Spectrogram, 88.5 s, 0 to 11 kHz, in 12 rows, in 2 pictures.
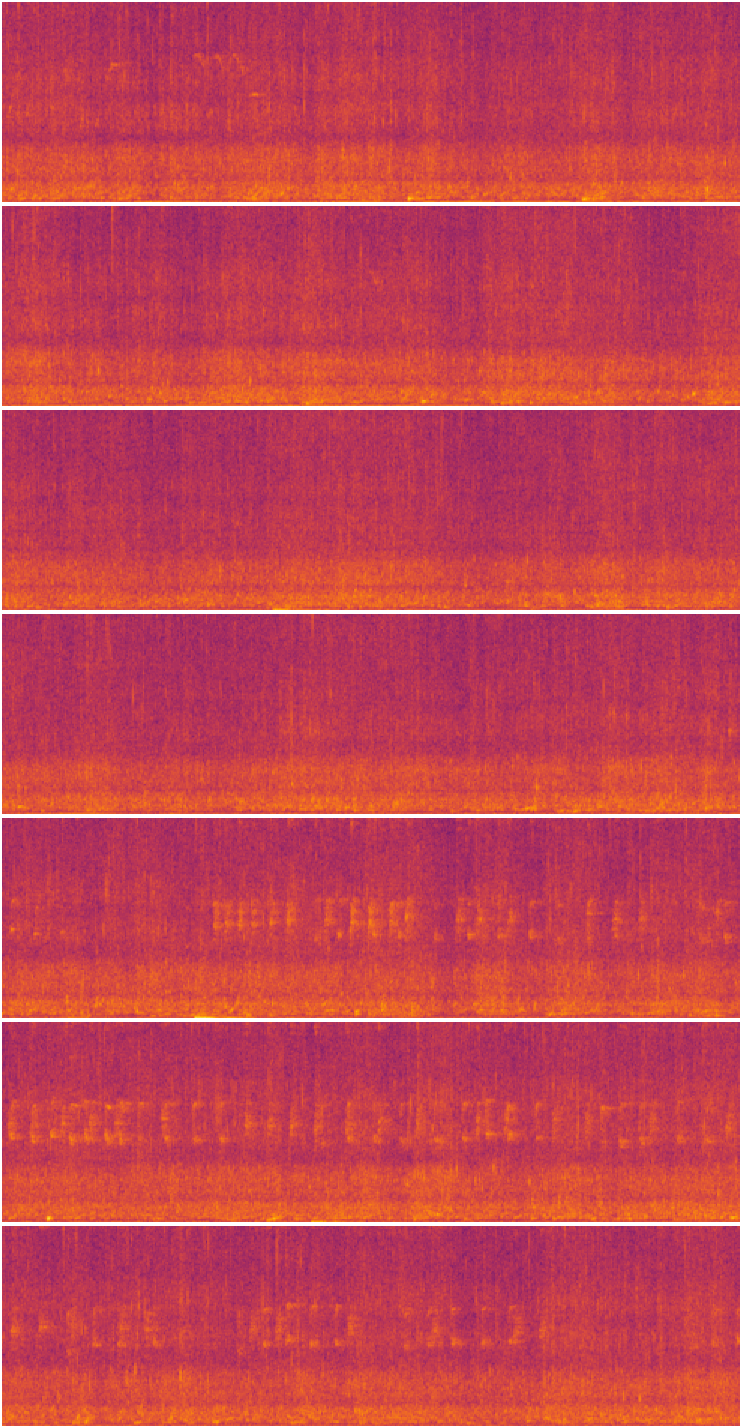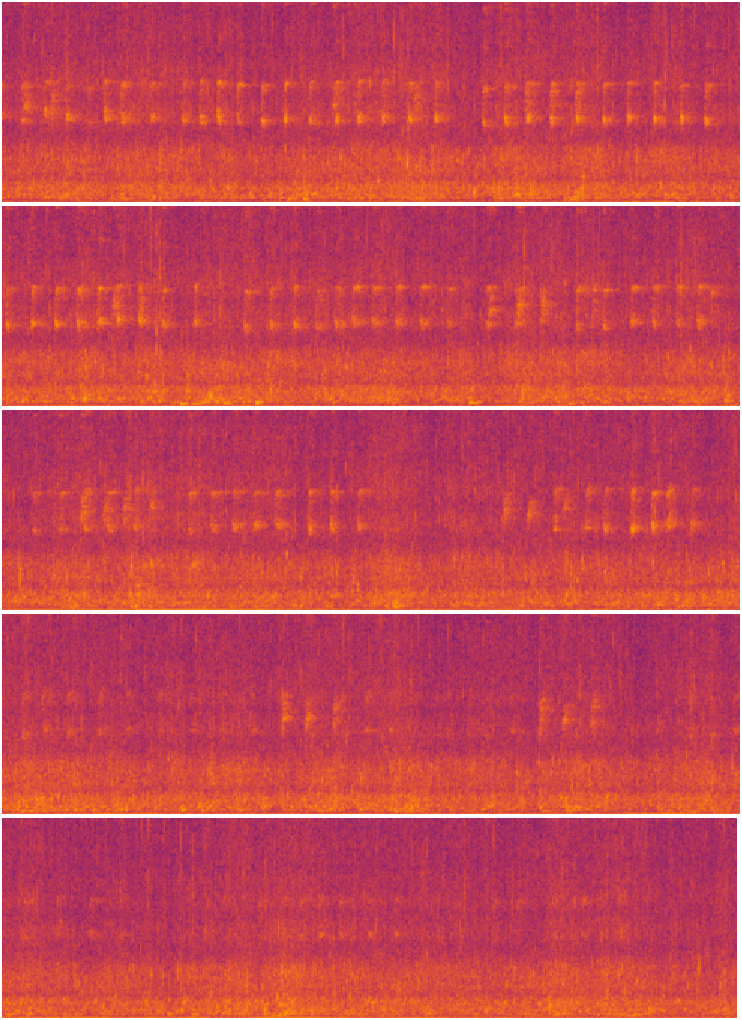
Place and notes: {"title": "Mont-Saint-Guibert, Belgique - Orne river", "date": "2016-05-22 21:10:00", "description": "Sounds of the Orne river, with waves because of the constant rain. A blackbird is fighting another one because it's the mating season.", "latitude": "50.64", "longitude": "4.61", "altitude": "87", "timezone": "Europe/Brussels"}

